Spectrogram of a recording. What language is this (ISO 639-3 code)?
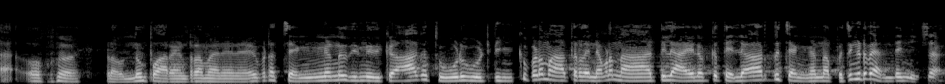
mal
